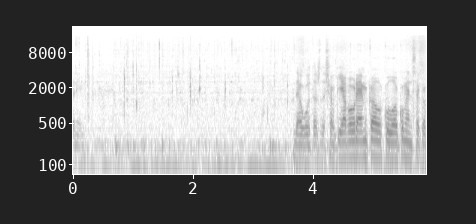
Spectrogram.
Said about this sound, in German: Ich mische das Wasser jetzt mit den Reagenzien aus diesen zwei Fläschchen. Das eine ist eine Art Lösemittel, das zweite zeigt den Nitratgehalt. Jetzt muss man schütteln.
